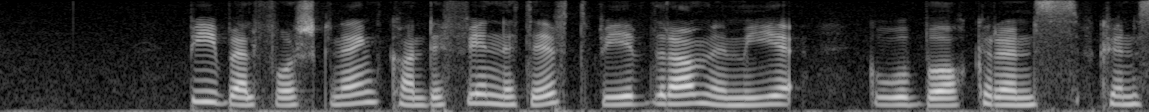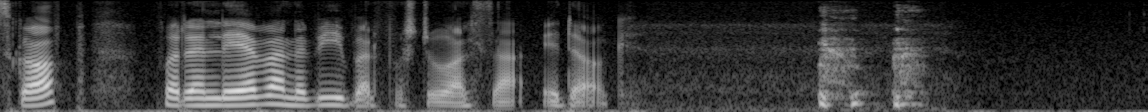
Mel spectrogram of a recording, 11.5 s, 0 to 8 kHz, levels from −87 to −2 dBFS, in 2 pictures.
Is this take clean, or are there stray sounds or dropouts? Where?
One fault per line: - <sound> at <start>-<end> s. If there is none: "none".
- cough at 9.8-10.4 s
